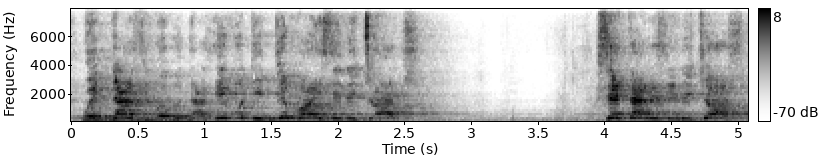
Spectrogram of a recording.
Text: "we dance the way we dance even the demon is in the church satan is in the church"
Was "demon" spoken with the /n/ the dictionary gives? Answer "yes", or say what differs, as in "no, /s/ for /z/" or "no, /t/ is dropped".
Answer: no, /n/ is dropped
